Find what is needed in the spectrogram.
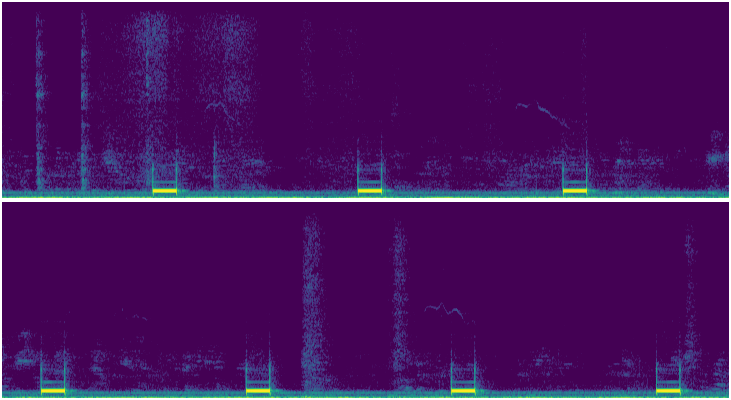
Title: White Noise Hospital Monitor Beep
